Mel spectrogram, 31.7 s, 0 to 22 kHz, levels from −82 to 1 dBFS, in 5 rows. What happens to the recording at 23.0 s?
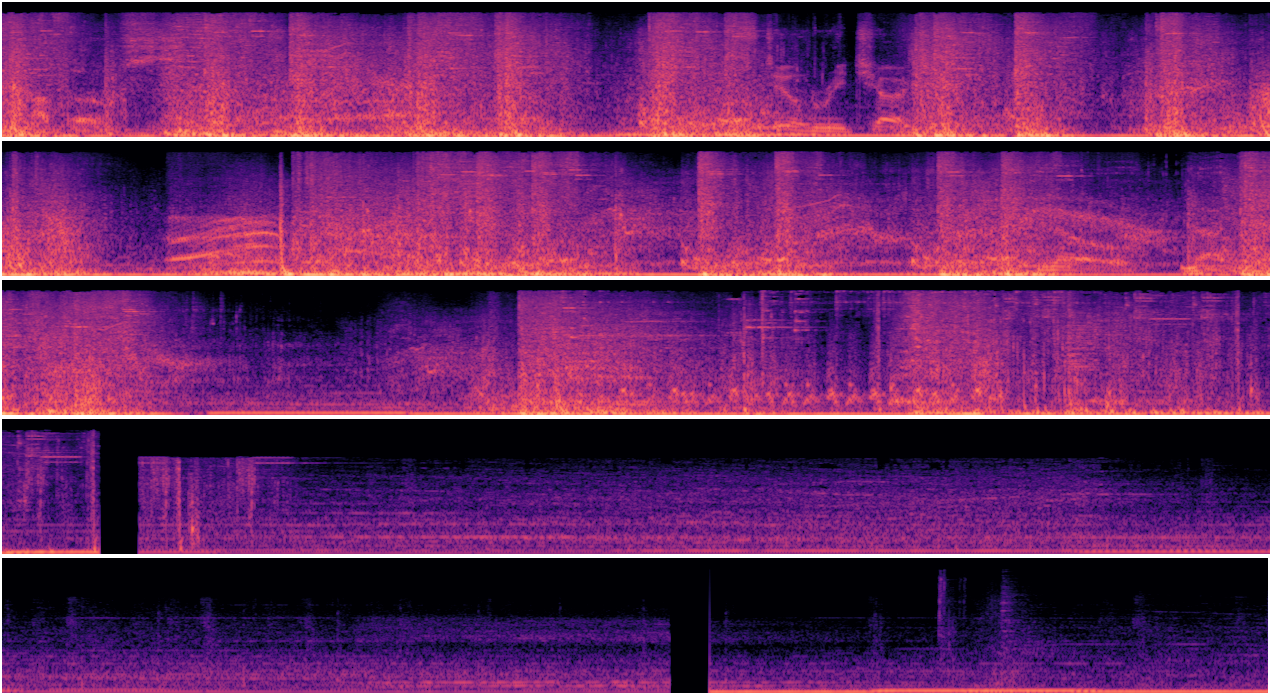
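At 23.0 s the sound is dull and narrowed, with nothing above 6.6 kHz, a faint new background hiss and no real level change. This runs from 19.50 to 28.90 s, after a 200 ms silence at the switch, likely an input switched to a poorer device.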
